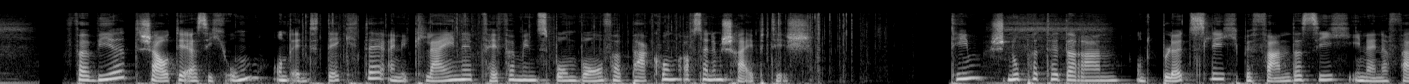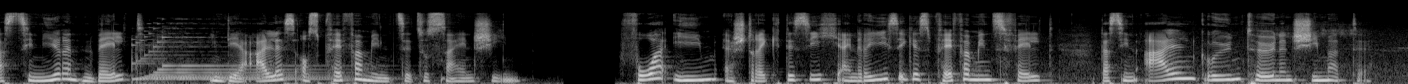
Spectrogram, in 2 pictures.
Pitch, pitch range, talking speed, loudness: 185 Hz, 160-220 Hz, 95 wpm, -19 LUFS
